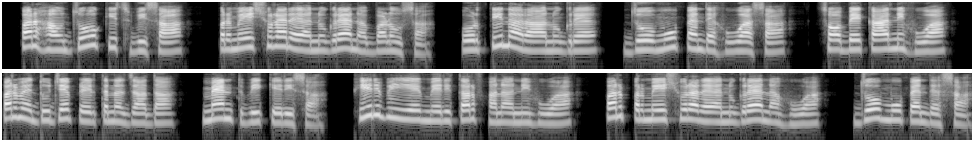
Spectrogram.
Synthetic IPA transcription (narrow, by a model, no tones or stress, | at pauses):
pɐɾɦãːũd͡zoːkɪt͡sʰbʱisa | pɐɾmeːʃwəɾaɾɛɐnʊɡɾɛɦnãbɐɽ̃usa | ɦoːɾt̪ɪnãɾaɐnʊɡɾɛ | d͡zoːmũpɛ̃ːn̆d̪ɛɦʊasa | sɔbeːkaːɾnĩɦʊa | pɐɾmɛ̃d̪ʊd͡ʒɛpɾeːɾɪt̪nazjaːd̪a | mɛ̃ːnət̪bʱikeːɾisa | pʰɪɾibʱijeːmeːɾit̪ɐɾpʰananĩɦʊa | pɐɾpɐɾmeːʃwəɾaɾɛɐnʊɡɾɛɦnaɦʊa | d͡zoːmũpɛ̃ːn̆d̪ɛsa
